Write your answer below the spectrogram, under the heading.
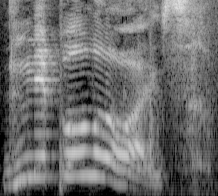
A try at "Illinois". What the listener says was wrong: You don't pronounce the S in Illinois.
